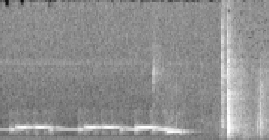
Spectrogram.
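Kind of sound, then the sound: signal or alarm, telephone ringing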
